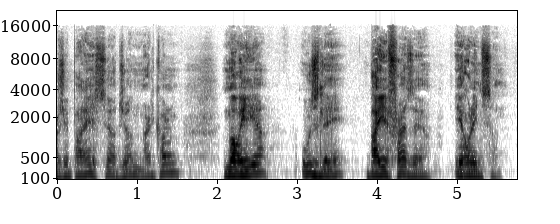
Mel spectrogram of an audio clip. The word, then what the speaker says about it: Morier: Et parmi les trois principaux Anglais qui ont parlé de la Perse, Morier, Ouseley et Fraser, ils mettent en avant le premier, alors je vais le prononcer à la française, hein, Morier,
